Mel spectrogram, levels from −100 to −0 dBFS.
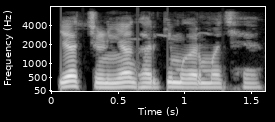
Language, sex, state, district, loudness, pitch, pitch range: Hindi, male, Bihar, Lakhisarai, -18 LUFS, 155 Hz, 150-165 Hz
